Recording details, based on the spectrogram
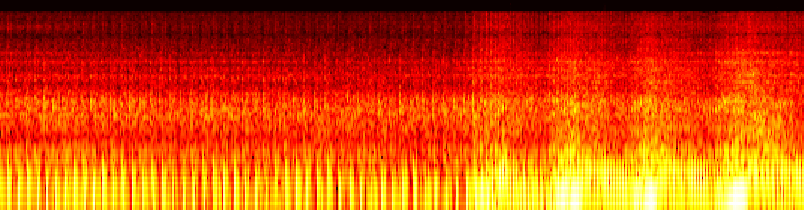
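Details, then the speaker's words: Passion Pro motorcycle after an engine rebuild and cleaning, following a roadside stall: steady, even single-cylinder idle thump with no knock or rattle and no smoke, then clean throttle blips; runs perfectly after the repair. "Smoke ఏది రాదన్నమాట మనం engine చేసిన తర్వాత ఎందుకంటే cutting పద్ధతి అయితే clean చేశాం కాబట్టి ఎలాంటి ప్రాబ్లం అయితే ఏమీ ఉండదు బండికి అయితే సూపర్ అంటే సూపర్ సెట్ అయిపోయింది"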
